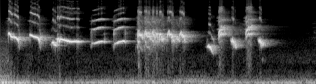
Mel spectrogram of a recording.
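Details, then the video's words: Orange-headed thrush, kept as a cage bird in northern Bali, Indonesia, singing loud clear whistled phrases that slide and waver between mid and high pitch, then a burst of rapid chattering notes ending in quick upward slurs. "Siapa Sangka Burung ANIS MERAH Macetan Terpancing Gacor Didengarkan Kicauan Ini"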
